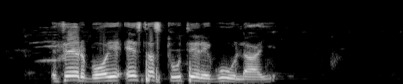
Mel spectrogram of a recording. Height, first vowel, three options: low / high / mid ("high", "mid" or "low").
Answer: mid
